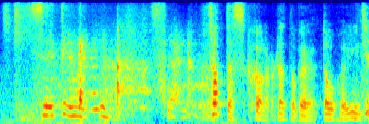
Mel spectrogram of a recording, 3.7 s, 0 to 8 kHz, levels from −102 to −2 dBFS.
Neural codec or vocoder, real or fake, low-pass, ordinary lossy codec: codec, 16 kHz in and 24 kHz out, 0.4 kbps, LongCat-Audio-Codec, fine tuned four codebook decoder; fake; 7.2 kHz; AAC, 48 kbps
